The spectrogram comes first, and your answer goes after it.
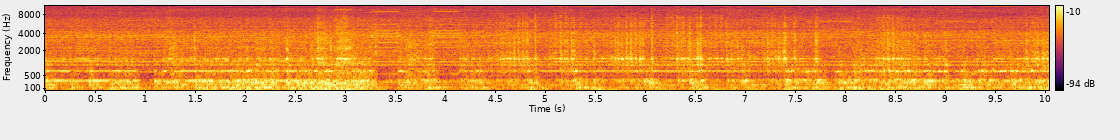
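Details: Ultimaker 2 Extended+ 3D printer humming through its moves with stepper-motor whine, broken by short dry creaks as the head changes direction while printing.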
